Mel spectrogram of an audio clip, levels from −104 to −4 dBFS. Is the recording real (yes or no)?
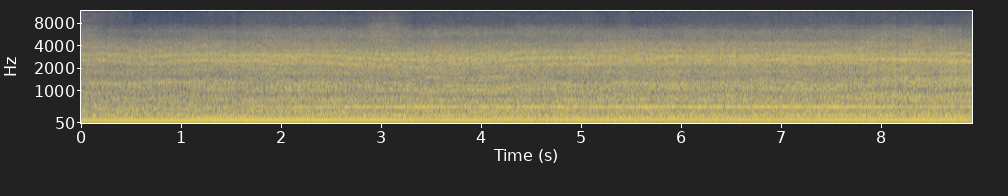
no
